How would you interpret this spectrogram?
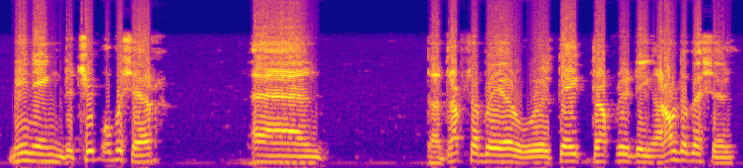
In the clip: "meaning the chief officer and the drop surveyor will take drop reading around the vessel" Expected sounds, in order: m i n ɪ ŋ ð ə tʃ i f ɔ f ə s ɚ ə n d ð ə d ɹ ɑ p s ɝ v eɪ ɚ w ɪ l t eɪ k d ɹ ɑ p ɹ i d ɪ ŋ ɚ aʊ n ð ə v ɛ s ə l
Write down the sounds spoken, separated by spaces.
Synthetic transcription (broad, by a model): m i n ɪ ŋ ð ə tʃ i p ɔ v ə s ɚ ə n d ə d ɹ ɑ p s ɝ b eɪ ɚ w ɪ l t eɪ k d ɹ ɑ p ɹ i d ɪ ŋ ɚ aʊ n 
